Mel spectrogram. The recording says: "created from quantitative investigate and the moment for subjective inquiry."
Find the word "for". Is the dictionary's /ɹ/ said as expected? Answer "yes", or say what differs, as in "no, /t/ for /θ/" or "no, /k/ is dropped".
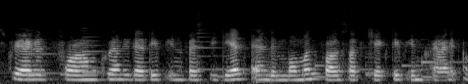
no, /l/ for /ɹ/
